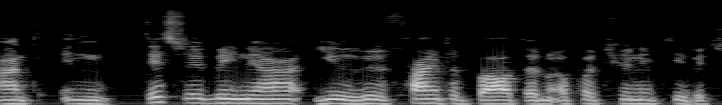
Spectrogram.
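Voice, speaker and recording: The voice has a dark, mellow tone and a dry, close sound with no echo. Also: man. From Germany. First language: German. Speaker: online business presenter. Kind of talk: webinar sales pitch. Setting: webinar live stream. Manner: halting, self-correcting.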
